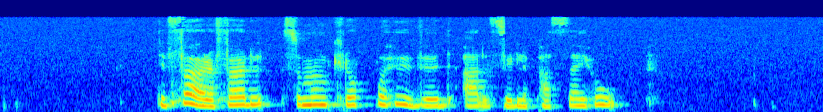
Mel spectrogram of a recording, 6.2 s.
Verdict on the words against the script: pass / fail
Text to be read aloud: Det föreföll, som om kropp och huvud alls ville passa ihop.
pass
